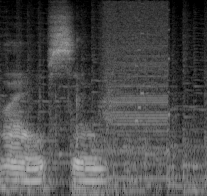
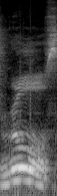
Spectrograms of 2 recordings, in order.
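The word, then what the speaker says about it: Rouxls: No, dainty scarf is bought from Ralph, so there is like no issue like there. Also, it's pronounced rules, not Ralphs.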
